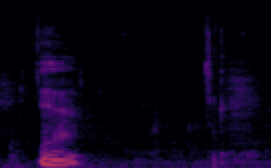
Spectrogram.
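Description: Near silence: room tone, with one brief, quiet spoken word near the start.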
